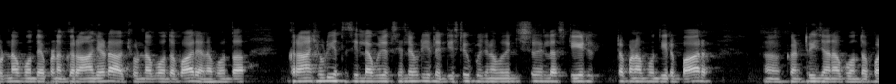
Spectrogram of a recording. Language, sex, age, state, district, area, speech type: Dogri, male, 30-45, Jammu and Kashmir, Udhampur, rural, spontaneous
